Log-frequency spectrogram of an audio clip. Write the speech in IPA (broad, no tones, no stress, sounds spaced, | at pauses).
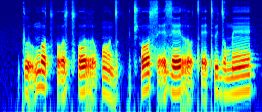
k l o̰ ŋ ɔ t͡sʼ ɔ̰ z t͡sʼ ɔ r ɔ̰ p ɔ̃ d | t͡ʃʼ ɔ s ɛ̰ z ɛ r ɔ̰ tʼ ɛ̰ tʼ ʉ d ɔ m ɛ̃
